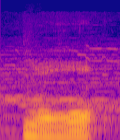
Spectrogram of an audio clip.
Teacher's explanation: with the fifth tone, or low rising tone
